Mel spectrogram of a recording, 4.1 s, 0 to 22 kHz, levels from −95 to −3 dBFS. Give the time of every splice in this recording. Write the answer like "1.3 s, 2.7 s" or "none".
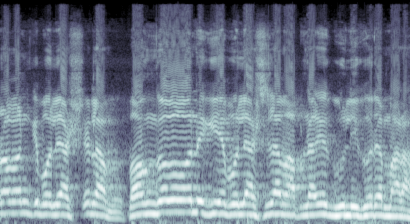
1.2 s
